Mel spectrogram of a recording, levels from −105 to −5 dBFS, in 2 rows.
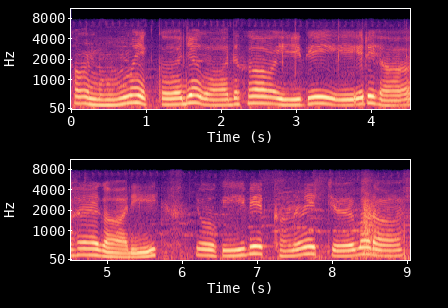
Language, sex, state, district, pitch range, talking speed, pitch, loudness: Punjabi, male, Punjab, Kapurthala, 170-215 Hz, 85 wpm, 185 Hz, -16 LUFS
